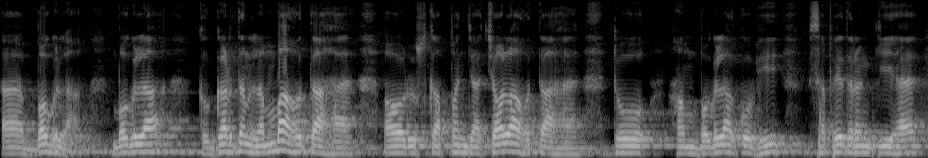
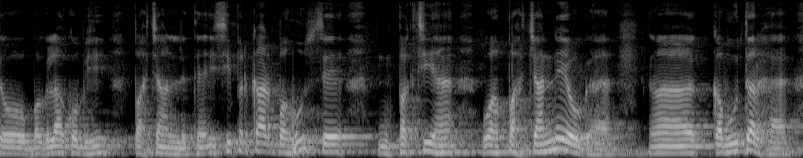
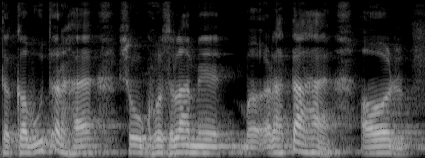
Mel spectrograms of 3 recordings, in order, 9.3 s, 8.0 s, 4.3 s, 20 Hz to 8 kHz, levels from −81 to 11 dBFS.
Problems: none marked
